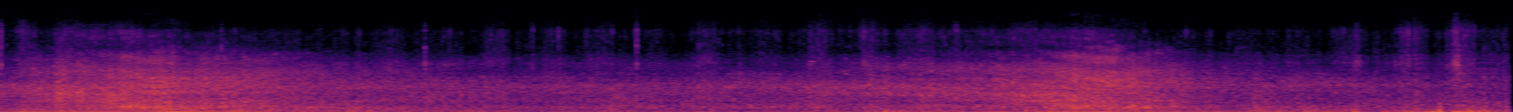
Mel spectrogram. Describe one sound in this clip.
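Waves wash against rocks, swelling and fading.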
